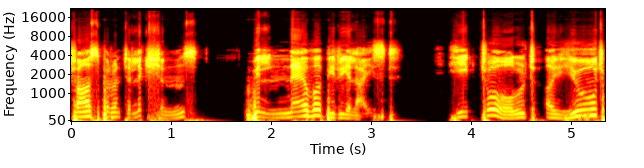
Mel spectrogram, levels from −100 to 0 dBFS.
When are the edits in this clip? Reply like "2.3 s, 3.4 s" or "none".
none

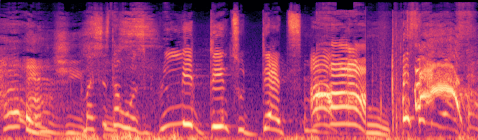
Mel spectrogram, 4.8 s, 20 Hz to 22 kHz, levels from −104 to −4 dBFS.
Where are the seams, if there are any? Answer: 3.7 s

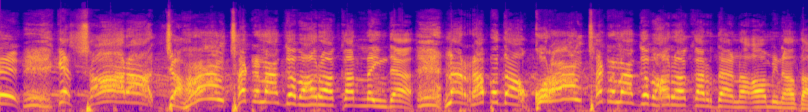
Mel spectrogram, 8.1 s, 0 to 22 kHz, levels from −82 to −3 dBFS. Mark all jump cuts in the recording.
none

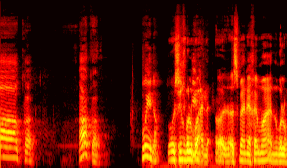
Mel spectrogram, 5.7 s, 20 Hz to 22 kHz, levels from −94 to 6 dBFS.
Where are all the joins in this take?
2.8 s

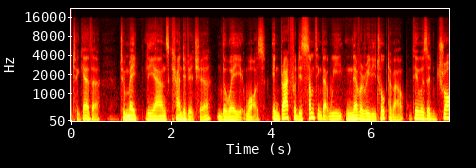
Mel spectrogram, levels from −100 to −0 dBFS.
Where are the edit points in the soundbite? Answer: 3.9 s, 6.8 s

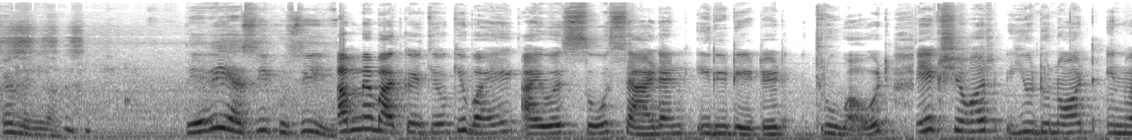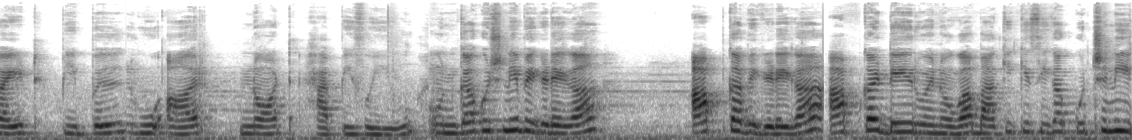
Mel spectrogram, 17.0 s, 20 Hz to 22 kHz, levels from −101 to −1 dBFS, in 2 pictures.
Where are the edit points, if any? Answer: 2.5 s, 6.9 s, 11.7 s

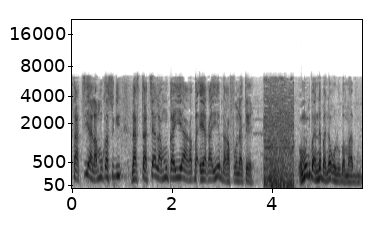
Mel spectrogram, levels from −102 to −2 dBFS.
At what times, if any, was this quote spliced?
4.1 s

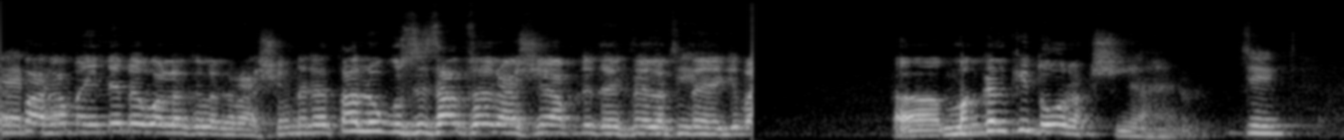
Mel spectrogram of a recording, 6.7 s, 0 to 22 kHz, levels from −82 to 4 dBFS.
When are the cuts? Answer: 3.8 s

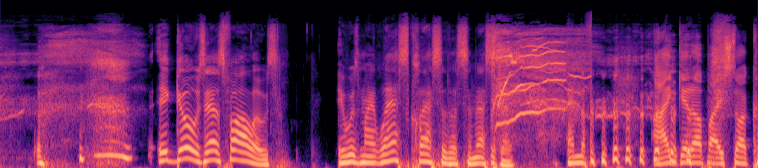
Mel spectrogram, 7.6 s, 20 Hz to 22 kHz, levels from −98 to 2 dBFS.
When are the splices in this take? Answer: 5.9 s

